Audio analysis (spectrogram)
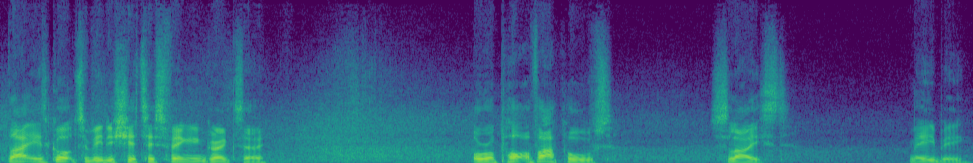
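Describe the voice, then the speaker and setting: A man's voice: mid-range voice, lively intonation, unhurried, long pauses. Male angler vlogger, casual and mumbly, outdoors with crashing surf. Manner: chatty, mutters to himself, swears casually. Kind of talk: casual outdoor fishing vlog. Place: shingle beach by the sea, outdoors. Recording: surf noise behind.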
